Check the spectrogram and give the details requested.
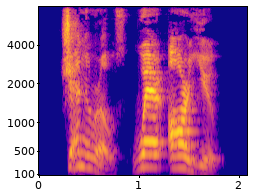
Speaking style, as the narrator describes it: Lady Xu shouted

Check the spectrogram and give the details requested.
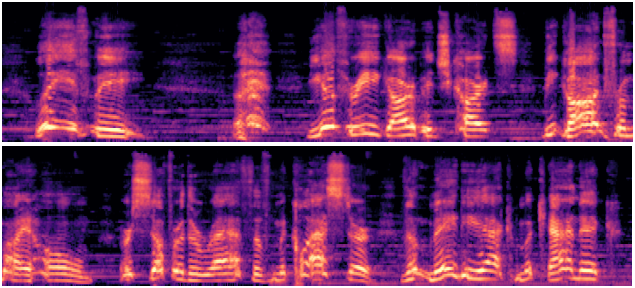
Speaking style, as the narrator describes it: a voice comes through it, a very squeaky voice that says

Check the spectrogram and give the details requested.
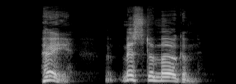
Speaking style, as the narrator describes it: he cried

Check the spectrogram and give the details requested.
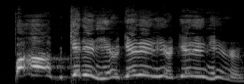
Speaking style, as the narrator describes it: I heard her hollering

